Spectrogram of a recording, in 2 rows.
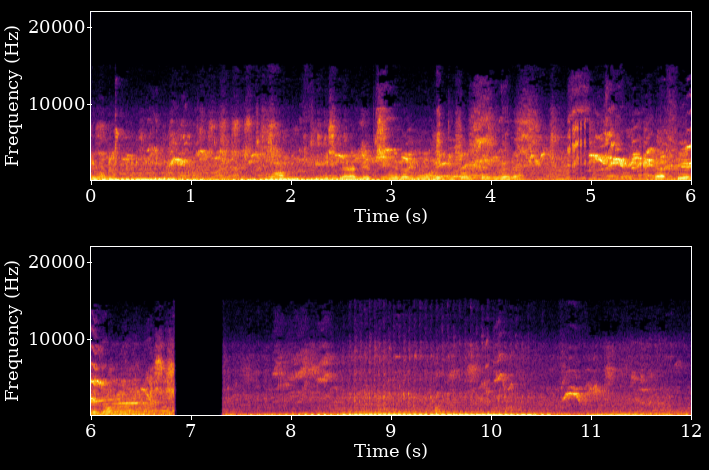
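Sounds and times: motorcycle engine passing: 0.0s - 3.6s, 7.4s - 12.0s
bird chirp: 0.0s - 12.0s.

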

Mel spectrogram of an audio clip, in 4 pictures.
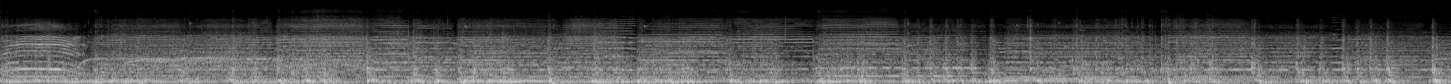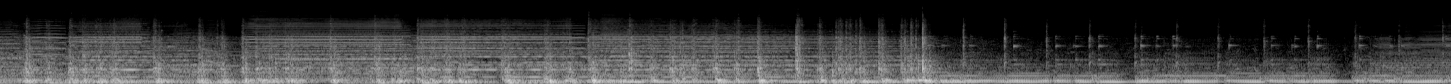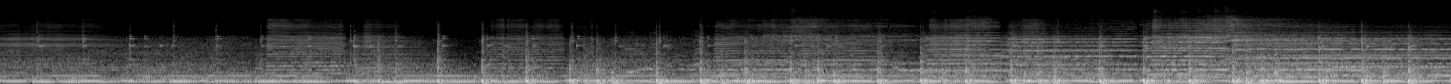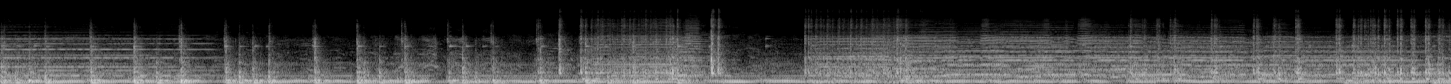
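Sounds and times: marching band playing: 0.0s - 58.0s.

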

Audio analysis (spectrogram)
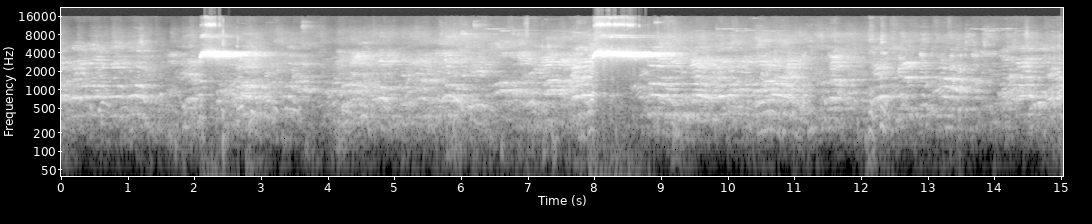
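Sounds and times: crowd chatter: 0.0s - 15.0s
referee's whistle blasts: 2.1s - 3.2s, 7.8s - 9.4s.

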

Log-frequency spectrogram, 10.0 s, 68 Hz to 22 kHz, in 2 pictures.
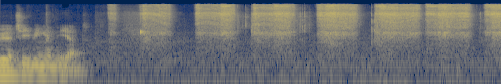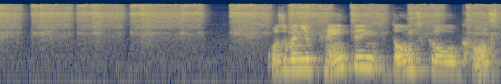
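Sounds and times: spray paint can hissing: 1.1s - 10.0s.

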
